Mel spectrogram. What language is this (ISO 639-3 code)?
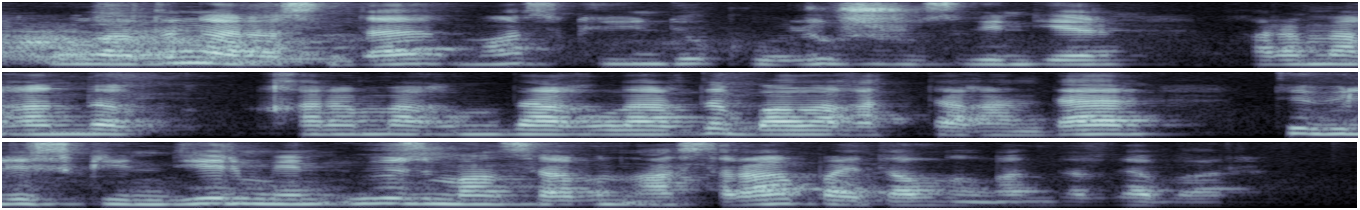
kaz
